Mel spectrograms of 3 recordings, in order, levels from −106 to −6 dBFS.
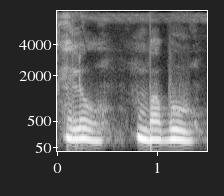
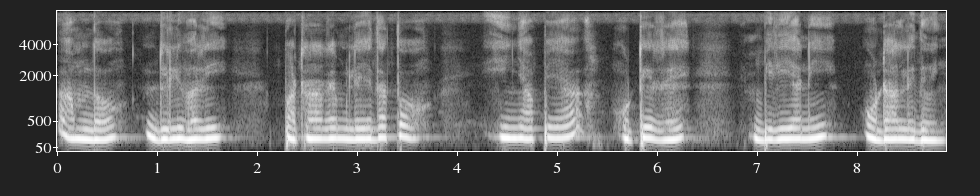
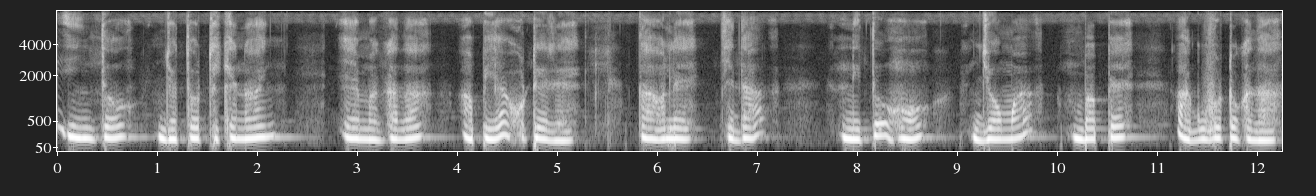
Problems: constant background noise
